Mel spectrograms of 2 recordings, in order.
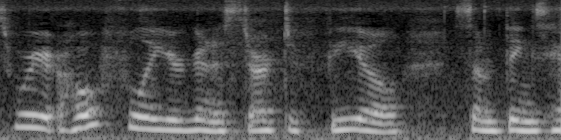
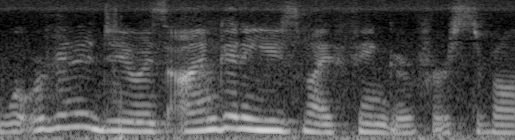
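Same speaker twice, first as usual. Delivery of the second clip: usual speaking voice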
